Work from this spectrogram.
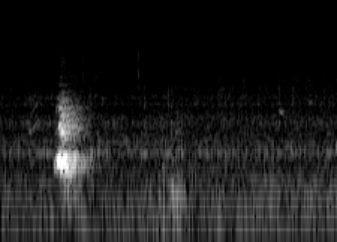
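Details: Single French Bulldog puppy bark at a Tokyo breeder in Japan's Kanto region, a brief yelp with a clear tone, followed by a soft muffled sound and a sudden click at the end over a low steady hum.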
